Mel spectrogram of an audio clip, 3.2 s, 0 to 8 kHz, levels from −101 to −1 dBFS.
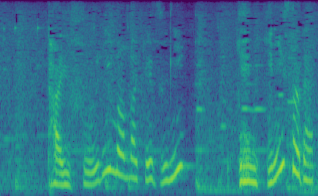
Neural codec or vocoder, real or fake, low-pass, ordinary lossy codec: none; real; none; none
